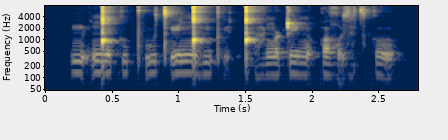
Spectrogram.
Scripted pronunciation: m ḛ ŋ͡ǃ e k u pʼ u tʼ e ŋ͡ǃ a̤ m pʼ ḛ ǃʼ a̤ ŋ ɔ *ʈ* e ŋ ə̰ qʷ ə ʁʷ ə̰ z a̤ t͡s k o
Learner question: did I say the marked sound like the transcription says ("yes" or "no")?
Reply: yes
